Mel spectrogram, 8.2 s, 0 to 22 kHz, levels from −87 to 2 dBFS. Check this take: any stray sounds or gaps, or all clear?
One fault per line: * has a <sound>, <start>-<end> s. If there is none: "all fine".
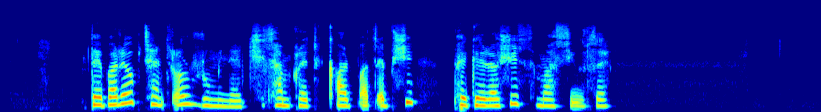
all fine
